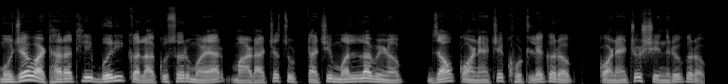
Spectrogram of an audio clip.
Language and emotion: Goan Konkani, neutral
